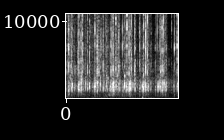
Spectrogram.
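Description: A group of people clapping their hands together, many quick overlapping claps in a dense patter throughout.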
